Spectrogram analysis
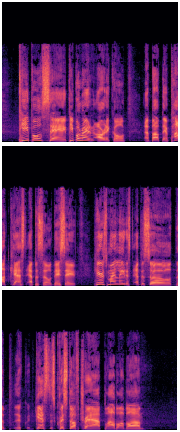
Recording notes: This is the audio from my keynote in Malaga, Spain, at the Digital Enterprise Show 2022.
